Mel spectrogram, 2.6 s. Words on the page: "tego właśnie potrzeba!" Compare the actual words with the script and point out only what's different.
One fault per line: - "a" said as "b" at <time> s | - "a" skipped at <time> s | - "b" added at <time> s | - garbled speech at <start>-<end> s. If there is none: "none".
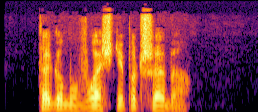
- "mu" added at 0.6 s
